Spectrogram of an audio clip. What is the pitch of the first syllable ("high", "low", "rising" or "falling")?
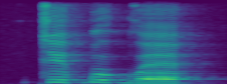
high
